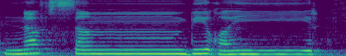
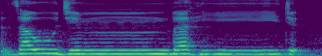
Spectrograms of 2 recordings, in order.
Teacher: جب بھی تنوین کے بعد با ہو یا نون ساکن کے بعد با ہو، ہم اس کو میم کے اندر چینج کر دیں گے، اور پھر وہ ایک جو نہ وہ ادغام اور اخفا کے درمیان کی جو آواز ہے اس کے ساتھ اس کو پڑھا جاتا ہے. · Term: اقلاب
